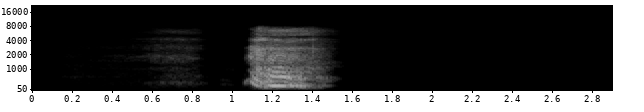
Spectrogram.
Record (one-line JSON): {"cough_length": "2.9 s", "cough_amplitude": 19267, "cough_signal_mean_std_ratio": 0.26, "survey_phase": "beta (2021-08-13 to 2022-03-07)", "age": "45-64", "gender": "Female", "wearing_mask": "No", "symptom_none": true, "smoker_status": "Never smoked", "respiratory_condition_asthma": false, "respiratory_condition_other": false, "recruitment_source": "REACT", "submission_delay": "4 days", "covid_test_result": "Negative", "covid_test_method": "RT-qPCR", "influenza_a_test_result": "Negative", "influenza_b_test_result": "Negative"}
